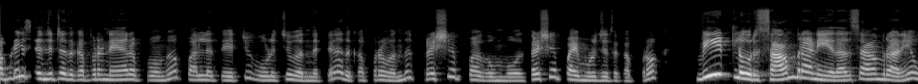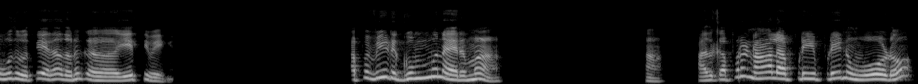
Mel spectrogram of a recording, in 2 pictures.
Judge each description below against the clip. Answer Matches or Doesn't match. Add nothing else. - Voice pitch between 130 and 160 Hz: Doesn't match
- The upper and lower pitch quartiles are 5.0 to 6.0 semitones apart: Matches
